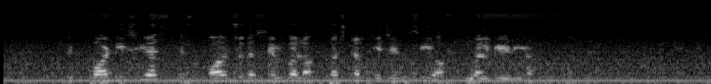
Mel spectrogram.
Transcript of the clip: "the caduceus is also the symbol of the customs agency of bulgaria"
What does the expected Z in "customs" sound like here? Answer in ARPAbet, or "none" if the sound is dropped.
none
